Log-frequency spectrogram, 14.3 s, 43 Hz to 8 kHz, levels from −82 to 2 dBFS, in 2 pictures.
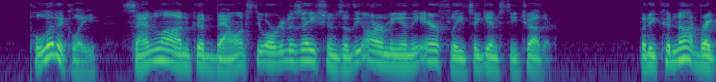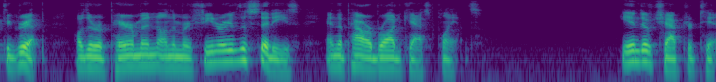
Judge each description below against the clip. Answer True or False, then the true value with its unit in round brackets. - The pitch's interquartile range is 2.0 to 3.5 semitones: False (5.0 semitones)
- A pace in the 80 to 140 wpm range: False (160 wpm)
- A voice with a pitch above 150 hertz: False (120 Hz)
